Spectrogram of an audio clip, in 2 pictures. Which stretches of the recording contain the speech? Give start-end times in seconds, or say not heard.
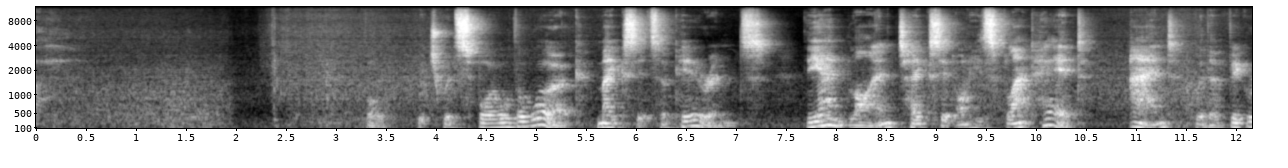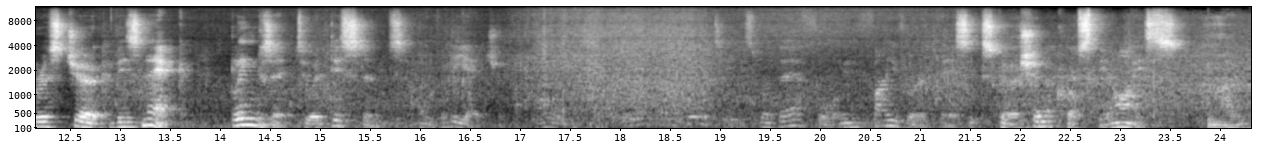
3.3-24.2.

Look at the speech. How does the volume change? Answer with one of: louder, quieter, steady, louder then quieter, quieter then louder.
quieter then louder.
